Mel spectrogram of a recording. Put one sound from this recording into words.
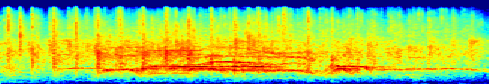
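A saxophone plays a melody.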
